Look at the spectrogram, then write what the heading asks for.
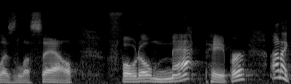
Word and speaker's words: Lasal: That's how that word is pronounced, by the way. LaSalle is LaSalle.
